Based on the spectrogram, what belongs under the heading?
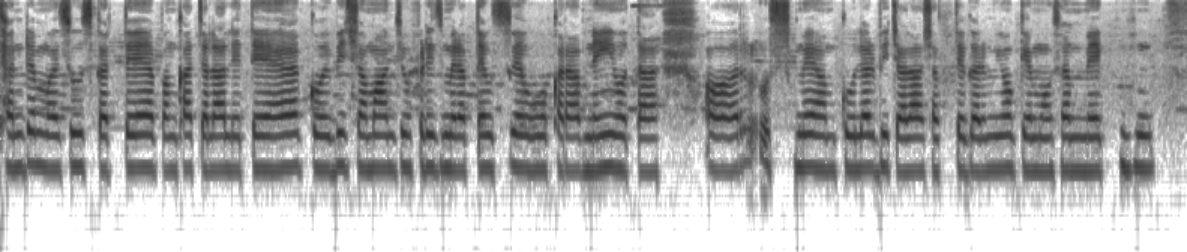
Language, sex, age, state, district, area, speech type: Urdu, female, 30-45, Bihar, Supaul, urban, spontaneous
